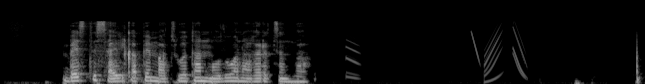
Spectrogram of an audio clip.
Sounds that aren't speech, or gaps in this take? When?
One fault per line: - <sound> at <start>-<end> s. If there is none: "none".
- chirp at 3.5-3.6 s
- chirp at 4.7-5.3 s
